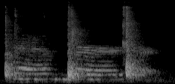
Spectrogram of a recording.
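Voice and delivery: Hamburger slowed, ham-bur-ger, beat by beat; clapped out syllables. Shown as a demonstration. Teacher slowly paces out Hamburger for the class. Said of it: "These words are easily clapped out".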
